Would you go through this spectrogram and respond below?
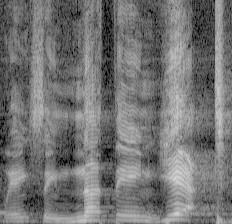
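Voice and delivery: slow and punchy, rising at the end on yet; slow rising rally to the crowd; slow, drawn-out emphasis. Real, not acted. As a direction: stretch it out to rally the room. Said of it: "repeated rallying line, slowed and drawn out".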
